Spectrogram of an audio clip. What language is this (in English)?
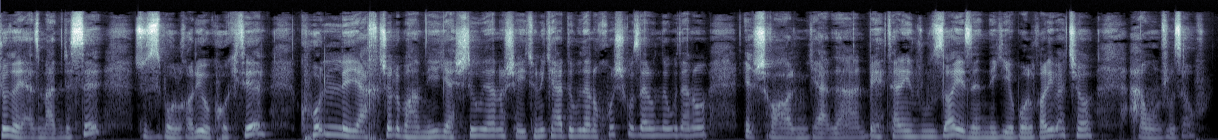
Persian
